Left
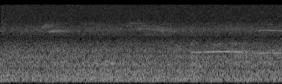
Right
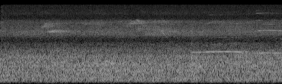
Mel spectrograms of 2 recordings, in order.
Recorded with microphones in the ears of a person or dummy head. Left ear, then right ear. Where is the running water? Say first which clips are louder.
Right 5 dB; 35° right (ahead or behind).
